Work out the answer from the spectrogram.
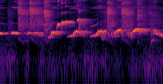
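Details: Agitated young white-rumped shama opening with a steady high whistled note, then a series of short rising and falling whistled slurs delivered in quick succession, interspersed with brief buzzy rasps.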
